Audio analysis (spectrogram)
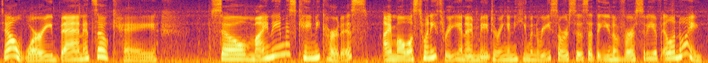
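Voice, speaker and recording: A woman's voice: medium pitch, sing-song, normal speed, a bit bright, a little hiss or hum. A woman playing an earnest, responsible camp counselor in her early twenties in an audio drama, prim and cautioning. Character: earnest, responsible, overachieving 22-year-old female camp counselor.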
